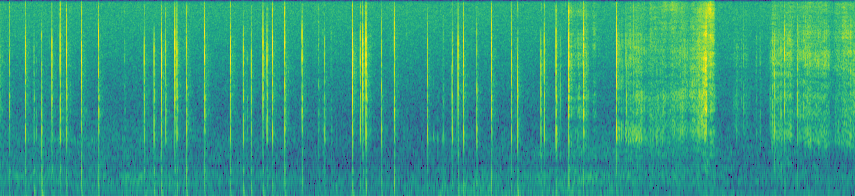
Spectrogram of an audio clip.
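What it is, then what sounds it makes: Cardboard package. Long nails scratch across the printed surface of a thin, hand-sized, flat cardboard Bee's Wrap package, producing a rapid string of sharp, dry scratching clicks. Near the end the strokes blend into a brighter, hissing scrape before the clicks return over a low background rumble.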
